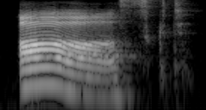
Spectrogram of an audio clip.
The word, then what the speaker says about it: asked: Now, like looked, it makes a T sound at the end, but we don't write it with a T. We write it with an ED.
